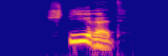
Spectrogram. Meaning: second-person plural subjunctive I of stieren
- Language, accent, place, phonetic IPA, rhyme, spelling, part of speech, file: German, Germany, Berlin, [ˈʃtiːʁət], -iːʁət, stieret, verb, De-stieret.ogg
